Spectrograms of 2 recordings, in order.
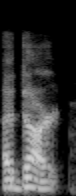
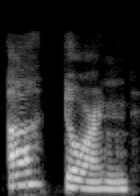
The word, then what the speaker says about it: adorned: It sounds like you're referring to the word adorned, not adart. The correct pronunciation is adorned.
